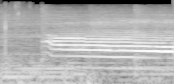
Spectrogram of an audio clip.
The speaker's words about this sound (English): Cat, no. Get away. Kitty, no, you're gonna make me... No.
